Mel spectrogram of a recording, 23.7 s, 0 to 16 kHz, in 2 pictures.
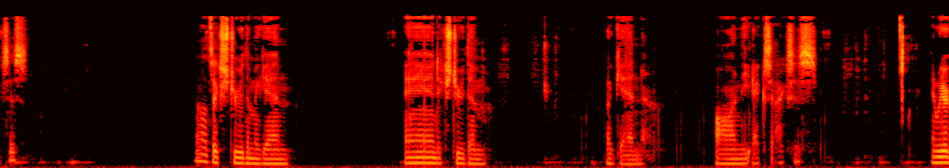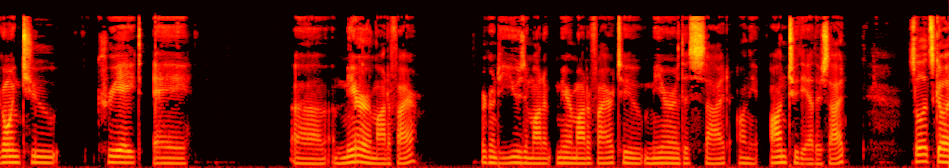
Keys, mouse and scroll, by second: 0.7 g, 3.0 e, 5.0 a, 5.2 b, 9.3 e, 11.3-12.7 drag, 11.3 g, 13.3 a, 13.9 b, 14.5 g, 16.1 a, 16.4 Tab, 17.0 Tab, 22.9 Tab, 23.3 Tab.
